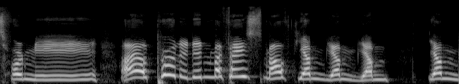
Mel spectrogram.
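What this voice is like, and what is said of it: A silly put-on funny voice. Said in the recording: “That was just you doing a funny voice.”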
